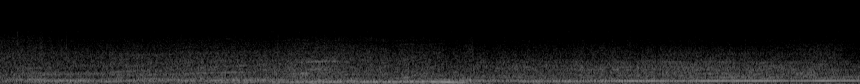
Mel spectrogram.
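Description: Low, steady droning hum with faint background noise and no speech. The lower tone of the hum drops away just past the middle.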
